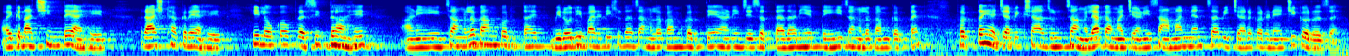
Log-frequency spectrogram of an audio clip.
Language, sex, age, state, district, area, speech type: Marathi, female, 60+, Maharashtra, Pune, urban, spontaneous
